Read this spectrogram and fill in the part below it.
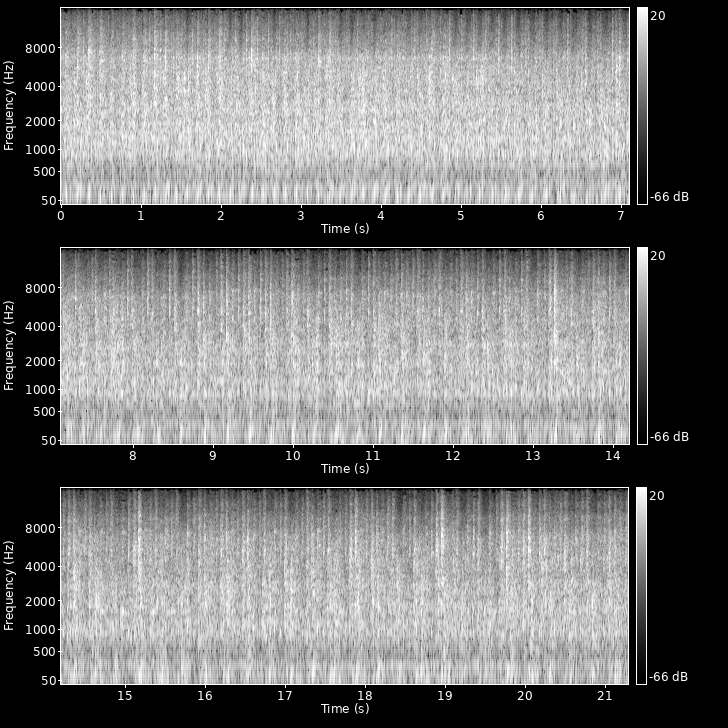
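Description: A small diesel engine chugs loudly and steadily close by.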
